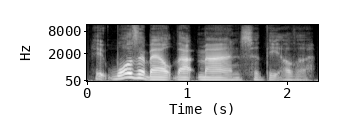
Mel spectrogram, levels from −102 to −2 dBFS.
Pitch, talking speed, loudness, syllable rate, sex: 135 Hz, 205 wpm, -16 LUFS, 4.7 syllables/s, male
